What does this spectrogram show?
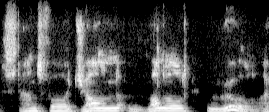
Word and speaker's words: Reuel: stands for John Ronald Reuel I pretty much how you pronounce that rule re u e L John Ronald Reuel right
